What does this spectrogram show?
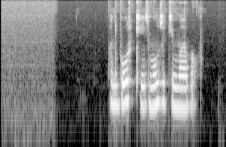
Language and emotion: Russian, neutral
